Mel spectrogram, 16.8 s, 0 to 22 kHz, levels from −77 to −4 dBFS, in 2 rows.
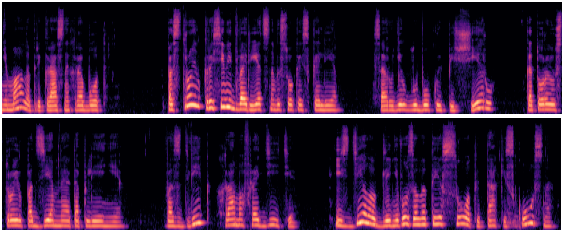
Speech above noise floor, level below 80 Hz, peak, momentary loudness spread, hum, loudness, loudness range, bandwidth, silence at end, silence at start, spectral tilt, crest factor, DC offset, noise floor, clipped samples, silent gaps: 48 dB; -70 dBFS; -2 dBFS; 11 LU; none; -21 LUFS; 5 LU; 17.5 kHz; 0.1 s; 0 s; -6 dB/octave; 20 dB; under 0.1%; -68 dBFS; under 0.1%; none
